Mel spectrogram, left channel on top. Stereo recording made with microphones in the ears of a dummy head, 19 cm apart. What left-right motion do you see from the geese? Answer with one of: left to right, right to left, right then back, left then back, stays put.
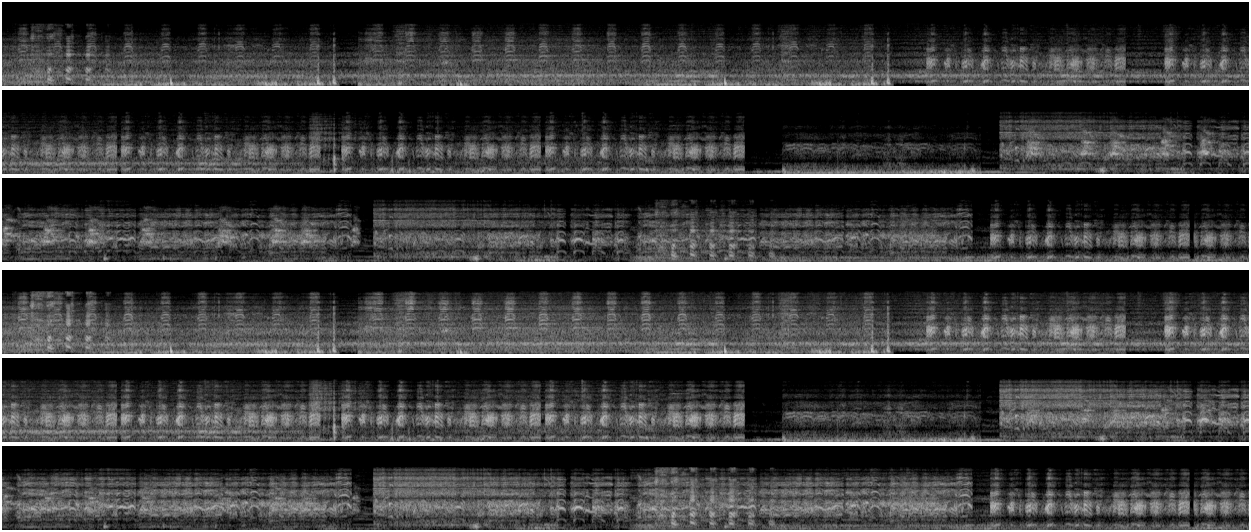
stays put.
